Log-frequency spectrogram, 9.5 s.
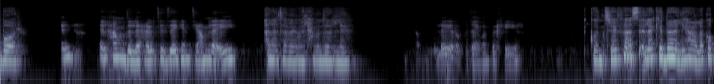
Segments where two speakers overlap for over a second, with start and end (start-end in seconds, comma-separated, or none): none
